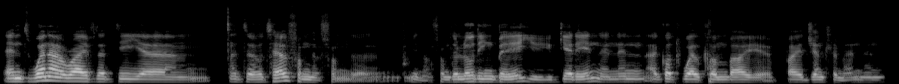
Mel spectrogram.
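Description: A middle-aged man with a French accent telling personal stories in casual conversation, haltingly, often repeating words as he searches for them. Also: medium pitch, fairly even intonation, creaky, darkish tone, no room sound, highs cut off. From eastern France. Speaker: interview guest.

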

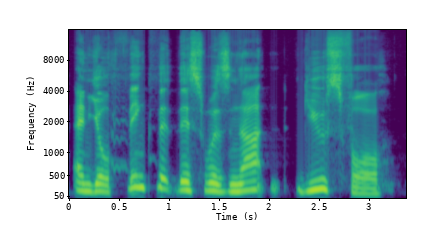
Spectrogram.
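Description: A man's voice: on the high side, very animated, darkish tone, no echo, studio quality. A man co-hosting a podcast, chatting casually and reading listener questions aloud. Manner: slow, easygoing, reads listener questions aloud. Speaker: podcast co-host. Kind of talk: casual chat.

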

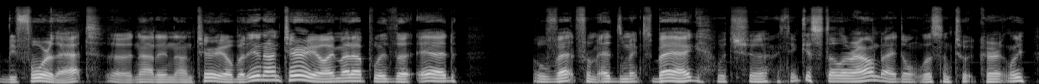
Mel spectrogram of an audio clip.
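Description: A man hosting a podcast in a casual solo chat, a bit hoarse from a voice that is still coming back, rambling with lots of pauses and restarts. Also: medium pitch, no echo, clean studio sound. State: hoarse, recovering from lost voice. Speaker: podcast host.

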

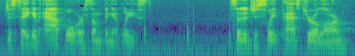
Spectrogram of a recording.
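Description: An actor playing a caring parent of a teenager, gently teasing, in naturalistic audio drama dialogue. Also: male voice, medium pitch, normal speed, a little hiss or hum, close to an everyday voice. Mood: wry, caring.

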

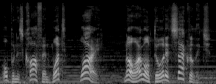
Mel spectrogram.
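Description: A man's voice: mid-range voice, lively intonation, measured pace, faint music behind, close to an everyday voice. A stubborn undertaker with a guilty secret in a horror tale, acted by a man. He talks in blunt, clipped bursts. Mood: appalled, refusing.

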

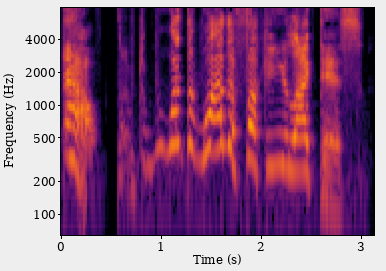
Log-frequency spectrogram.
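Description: A man's voice: very high voice, wildly swooping pitch, slow, fairly bright tone, dry recording, pitched above the performer's own voice, heavily acted. A man voicing a hot-tempered, wounded male badger in a dramatic story reading, snappy, indignant and emotional. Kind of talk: dramatic audiobook character reading.

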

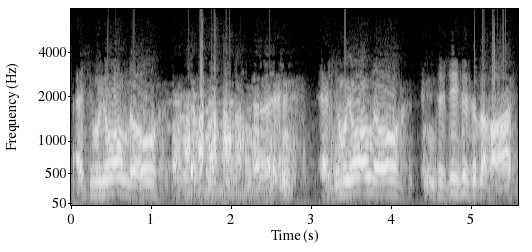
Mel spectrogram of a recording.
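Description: An awkward, reclusive man whose voice rasps and cracks at a high pitch. It is gravelly and halting, in 1940s radio style. The old recording is muffled, with music behind. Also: exaggerated voice. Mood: nervous, faltering. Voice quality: harsh, rasping, cracking. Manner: halting, throat-clearing, repeats himself. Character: nervous, reclusive young man with a dreadful harsh voice. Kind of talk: 1940s radio drama acting.

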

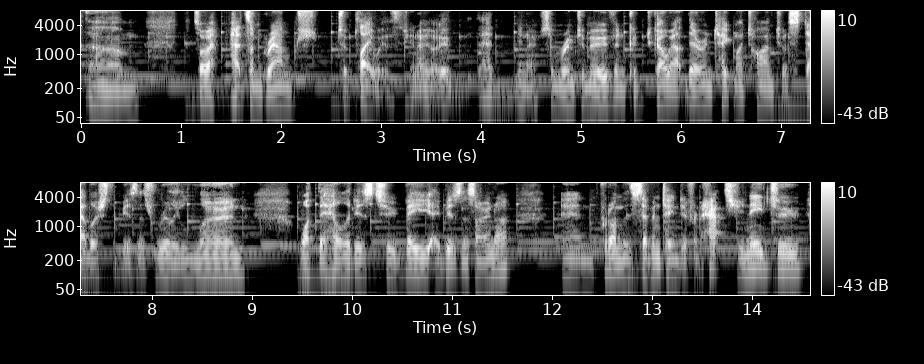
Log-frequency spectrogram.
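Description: A man's voice: fairly low pitch, flat delivery, normal speed, music in the background. A man in his thirties, a small business owner, talking reflectively in a casual interview with many fillers. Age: 30s.

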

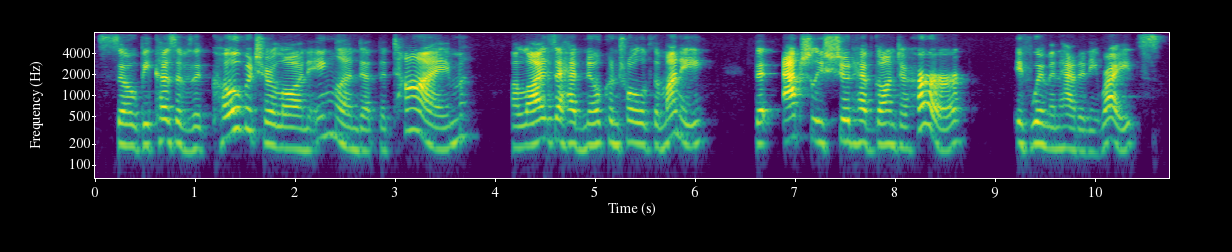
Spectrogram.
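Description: Casting: female co-host for history discussion, medium-pitched voice, explanatory delivery, slightly dull recording. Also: moderate pace, a bit bright. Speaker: show co-host.

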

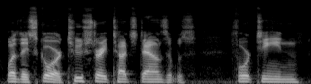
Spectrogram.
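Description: A man's voice: medium pitch, steady tone, a little slow, pushed and bright, no room sound. A man co-hosting a sports podcast, giving opinionated football analysis in a conversational, casual style.

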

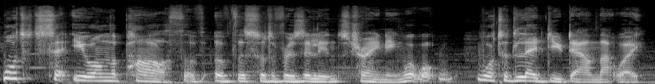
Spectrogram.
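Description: A woman's voice: rumbling low, expressive, moderate pace, soft background music. A woman from London interviewing a guest, asking short friendly questions. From London, England. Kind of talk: casual interview talk.

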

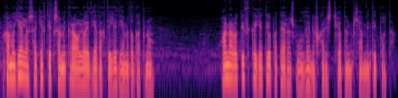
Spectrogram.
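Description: A man performing a reflective woman narrator in a literary radio drama, speaking in a measured, introspective way. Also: fairly low pitch, no room sound, close to an everyday voice. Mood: introspective, sensual. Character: reflective, inquisitive woman narrator who smokes, unmarried. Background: music.

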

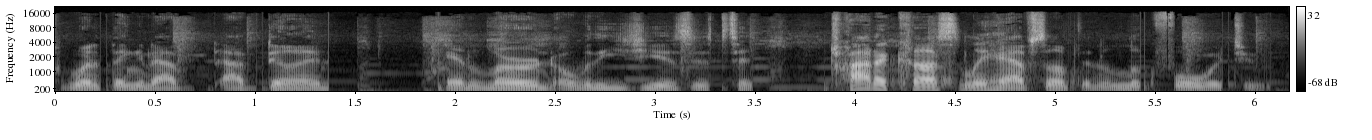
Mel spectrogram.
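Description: A man in his fifties hosting his own podcast, talking in a relaxed, rambling way with lots of fillers, his voice a little nasal and stuffed-up. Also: medium pitch. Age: 50s. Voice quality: slightly nasal, stuffed-up from sinus trouble. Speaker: podcast host. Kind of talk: casual solo podcast reflection.

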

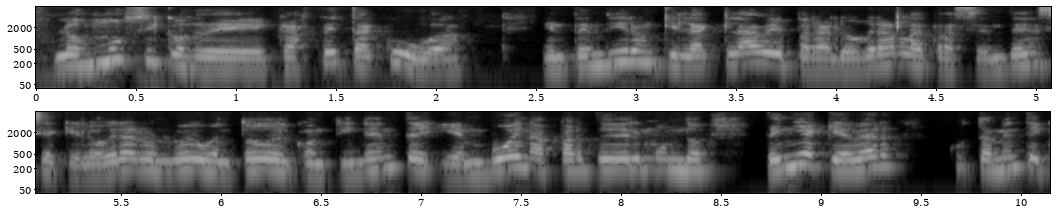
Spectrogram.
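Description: A man's voice: high-pitched, dark tone. A man hosting an interview podcast, asking long, carefully framed questions. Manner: articulate, long framing questions. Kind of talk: interview questions and scripted intro.

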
